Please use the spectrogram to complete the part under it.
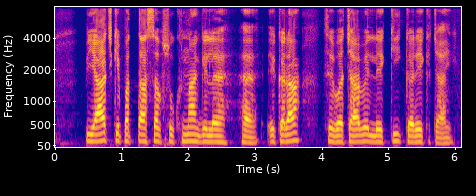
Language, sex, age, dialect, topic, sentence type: Magahi, male, 18-24, Southern, agriculture, question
